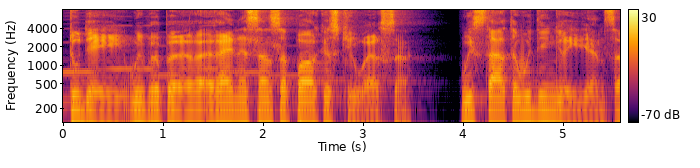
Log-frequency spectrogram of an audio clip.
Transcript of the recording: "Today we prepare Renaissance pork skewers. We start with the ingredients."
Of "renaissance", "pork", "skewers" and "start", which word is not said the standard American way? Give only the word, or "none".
skewers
